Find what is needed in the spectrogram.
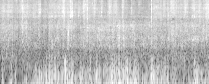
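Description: Wind buffeting the microphone in irregular low rumbles while riding a bicycle, over a quick run of small clicks and rattles from the bike rolling on a rough trail.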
